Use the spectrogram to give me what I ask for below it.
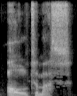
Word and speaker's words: Vltimas: feel so dumb because I never really knew how to pronounce this band's name yes as David Vincent uh pointed it out before our interview about a month ago that uh it is Ultimus and it's like some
